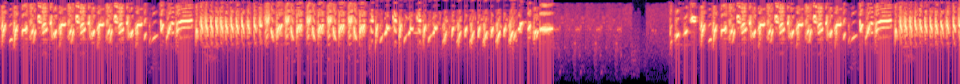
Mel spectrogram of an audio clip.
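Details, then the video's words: Algerian goldfinch, parva form, in a song montage: a dense run of fast liquid twitters, buzzy trills and tinkling notes, broken by a one-second gap before the song resumes. "chant chardonneret montage"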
